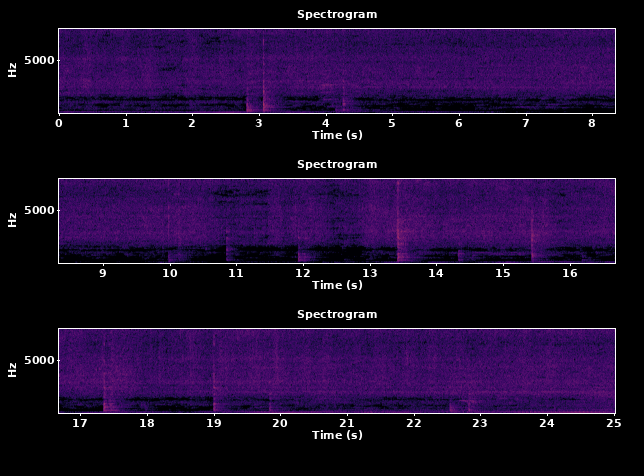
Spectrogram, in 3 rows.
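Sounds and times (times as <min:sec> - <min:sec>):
carrots sizzling in a pan: 0:00.0 - 0:25.0
spatula knocking against pan: 0:13.4 - 0:13.7, 0:17.3 - 0:17.6, 0:19.0 - 0:20.0.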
